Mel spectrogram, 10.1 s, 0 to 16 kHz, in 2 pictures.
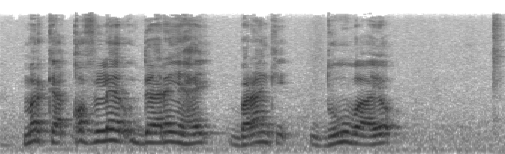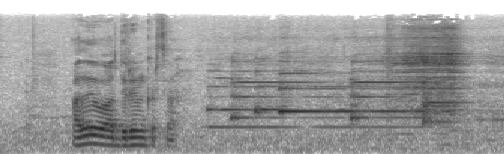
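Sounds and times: electronic chime melody: 7.1s - 9.8s.

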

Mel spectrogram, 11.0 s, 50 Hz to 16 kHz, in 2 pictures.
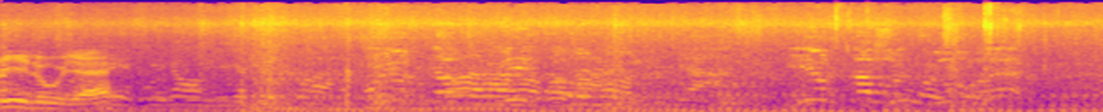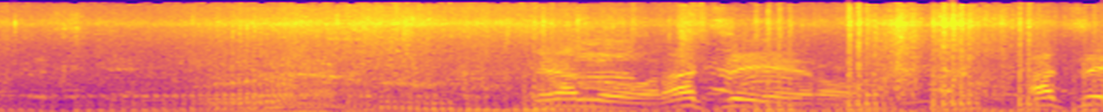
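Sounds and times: motorcycle engine revving: 0.1s - 11.0s.

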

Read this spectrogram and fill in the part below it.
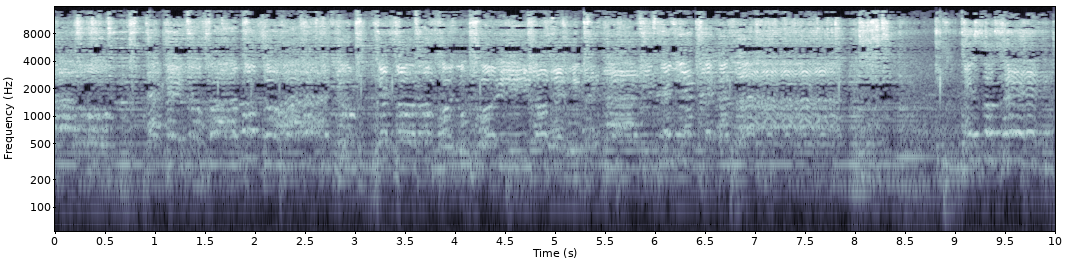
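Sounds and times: choir singing together: 0.0s - 8.4s, 9.0s - 10.0s.

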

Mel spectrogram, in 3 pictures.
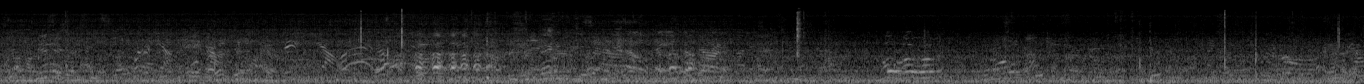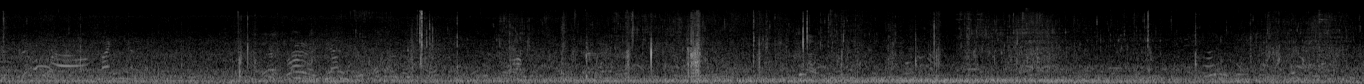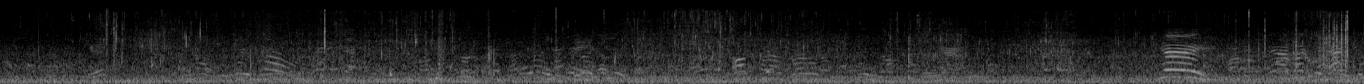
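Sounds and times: faint indistinct voices: 0.0s - 40.9s
steady low hum: 0.0s - 40.9s
steady low rumble: 10.6s - 40.9s.

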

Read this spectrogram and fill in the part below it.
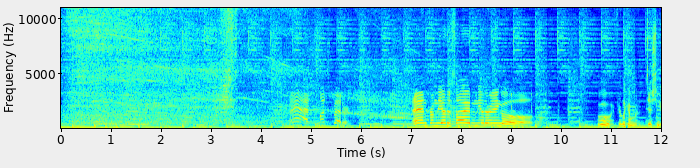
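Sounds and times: circular saw cutting wood: 0.0s - 9.7s.

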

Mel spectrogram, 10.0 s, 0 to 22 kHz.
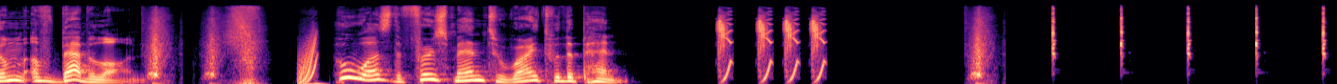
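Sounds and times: cartoon pop blips rising in pitch: 5.4s - 6.2s.

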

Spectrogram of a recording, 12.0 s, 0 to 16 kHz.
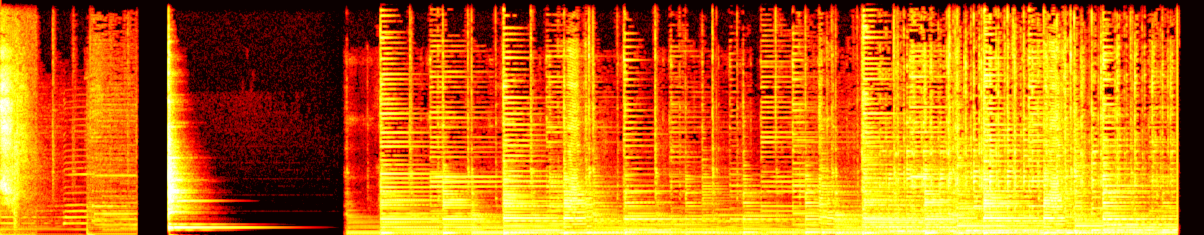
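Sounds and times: bell-like ding: 1.7s - 2.9s.

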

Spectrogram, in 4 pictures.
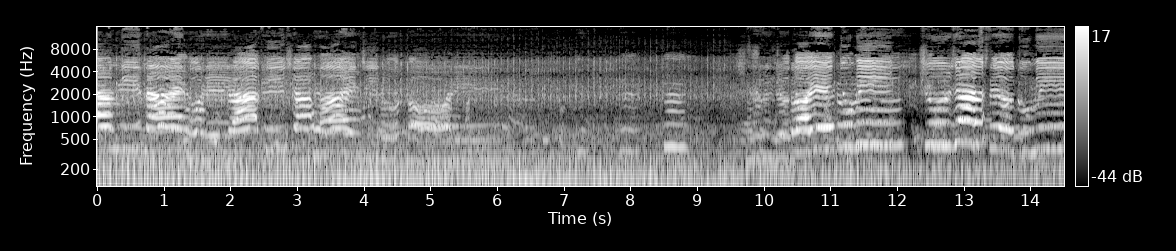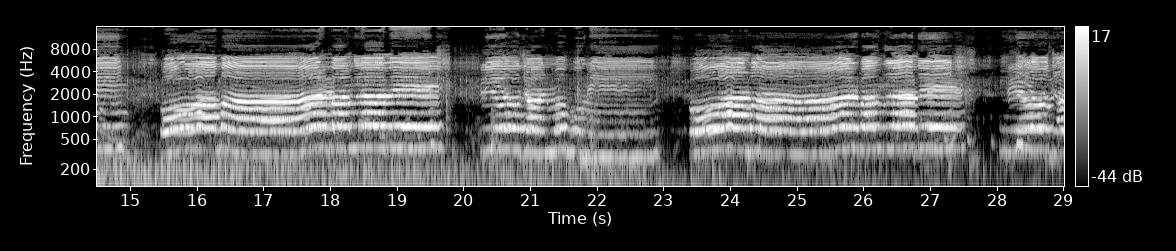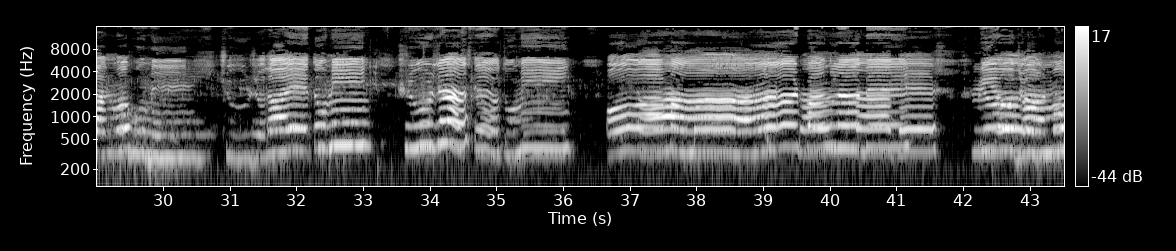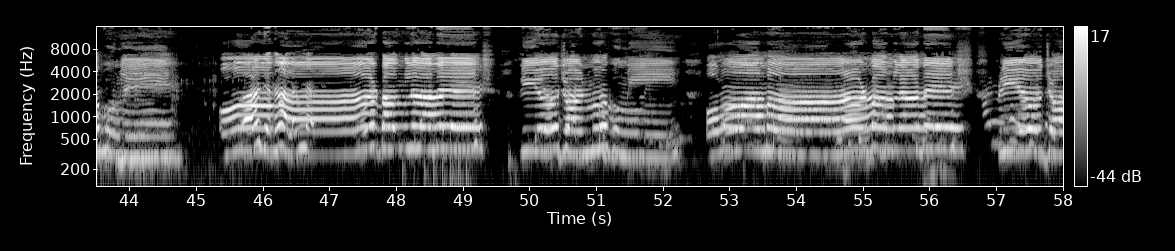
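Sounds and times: children and woman singing: 0.0s - 6.5s, 7.4s - 44.8s, 45.4s - 58.0s
low hum: 0.0s - 48.9s.

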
